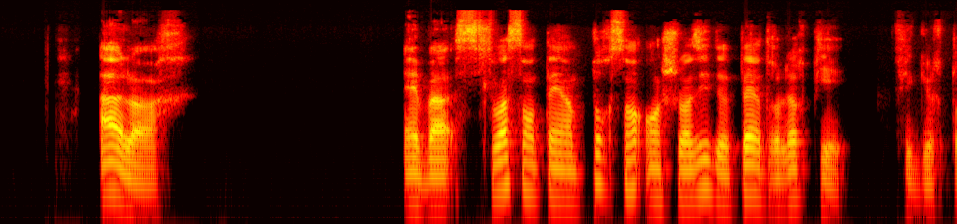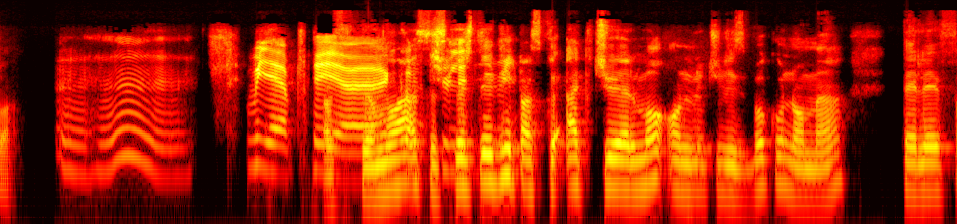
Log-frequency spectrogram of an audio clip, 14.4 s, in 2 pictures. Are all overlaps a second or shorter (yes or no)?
no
